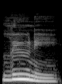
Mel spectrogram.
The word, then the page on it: loonie: British English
